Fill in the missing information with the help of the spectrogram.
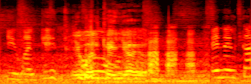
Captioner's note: laughter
